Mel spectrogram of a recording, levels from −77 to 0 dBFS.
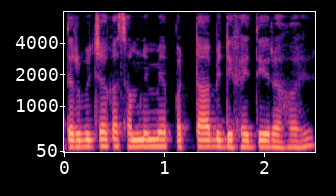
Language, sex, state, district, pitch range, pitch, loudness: Hindi, male, Arunachal Pradesh, Longding, 140-145 Hz, 140 Hz, -15 LUFS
